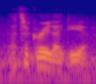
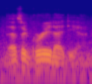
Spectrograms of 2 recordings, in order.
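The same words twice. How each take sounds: The two takes are said the same way.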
